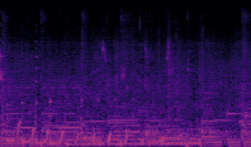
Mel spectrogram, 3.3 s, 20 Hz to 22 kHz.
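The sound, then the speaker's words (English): 115-proof Scotch whisky pours steadily into a small glass bearing the Dalmore logo for a few seconds, a continuous splashing trickle with gurgling glugs that shift in pitch, fairly loud and without any talking over it. “I'm going to short that pour just a little bit, and I can add more to it later if need be.”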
